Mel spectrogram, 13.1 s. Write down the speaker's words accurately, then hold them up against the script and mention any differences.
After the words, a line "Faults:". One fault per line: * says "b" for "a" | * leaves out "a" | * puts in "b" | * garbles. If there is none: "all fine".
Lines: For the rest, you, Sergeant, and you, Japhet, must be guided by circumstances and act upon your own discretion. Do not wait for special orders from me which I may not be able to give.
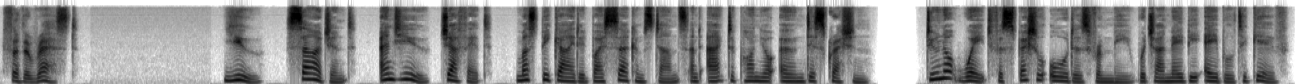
For the rest, you, Sergeant, and you, Japhet, must be guided by circumstance and act upon your own discretion. Do not wait for special orders from me which I may be able to give.
Faults:
* says "circumstance" for "circumstances"
* leaves out "not"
